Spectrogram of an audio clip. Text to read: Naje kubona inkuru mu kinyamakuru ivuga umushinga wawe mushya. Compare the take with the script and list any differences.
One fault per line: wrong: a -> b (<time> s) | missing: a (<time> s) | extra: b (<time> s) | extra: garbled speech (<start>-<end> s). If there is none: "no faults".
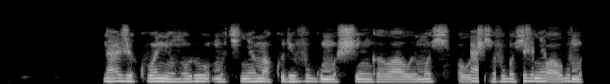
extra: garbled speech (4.6-5.8 s)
